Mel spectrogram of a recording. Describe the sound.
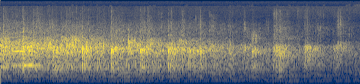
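Audience applause welcomes a speaker to the stage: a steady, dense patter of many hands clapping, fairly soft, with a few sharper claps standing out here and there.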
